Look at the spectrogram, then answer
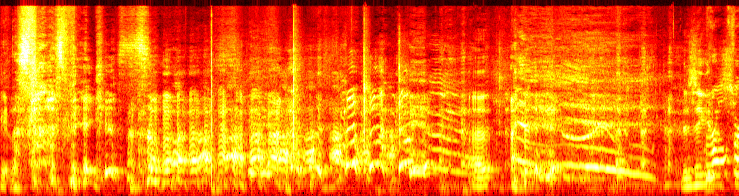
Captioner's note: laughter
